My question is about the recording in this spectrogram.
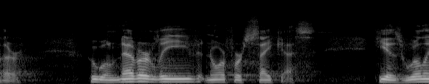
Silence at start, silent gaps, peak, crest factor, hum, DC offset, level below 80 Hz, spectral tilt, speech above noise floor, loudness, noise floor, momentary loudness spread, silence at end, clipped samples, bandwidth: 0 s; none; -10 dBFS; 20 dB; none; under 0.1%; -68 dBFS; -7 dB/octave; 32 dB; -29 LUFS; -60 dBFS; 17 LU; 0 s; under 0.1%; 9.8 kHz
